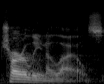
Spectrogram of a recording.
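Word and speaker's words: Charleena Lyles: of you to know her name is actually pronounced Charlie no Lyles she's named after her father and the reason I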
